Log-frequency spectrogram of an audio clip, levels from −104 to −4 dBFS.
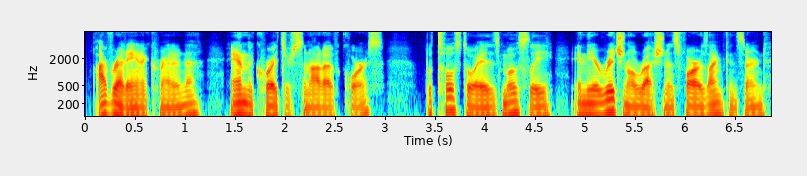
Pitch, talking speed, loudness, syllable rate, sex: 90 Hz, 200 wpm, -22 LUFS, 6.8 syllables/s, male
